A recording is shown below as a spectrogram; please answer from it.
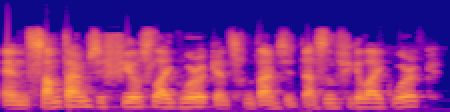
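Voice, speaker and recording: This podcast guest, a Czech mindset coach in his twenties, talks in a brisk, mid-range voice and laughs often during a relaxed interview chat. Soft music plays behind him, and the lo-fi audio is a little dull.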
